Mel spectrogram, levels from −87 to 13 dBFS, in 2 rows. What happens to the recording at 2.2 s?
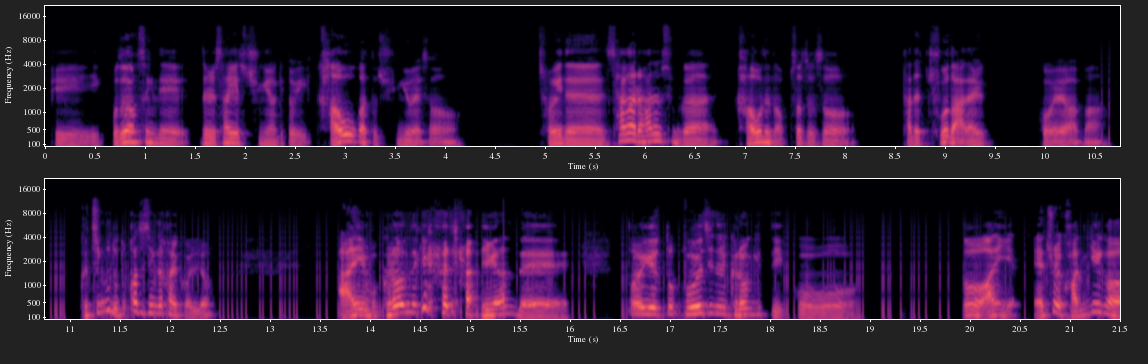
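Nothing goes wrong at 2.2 s; the speech runs through that moment intact, with no fault to be heard.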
